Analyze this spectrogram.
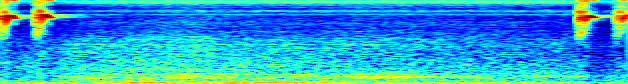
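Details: Sunbird sound played as therapy to encourage singing: a pair of very high, sharp chirps, a long silent gap, then another matching pair, over a faint constant whine.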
